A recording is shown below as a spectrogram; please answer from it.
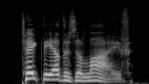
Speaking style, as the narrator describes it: Birgitta snapped

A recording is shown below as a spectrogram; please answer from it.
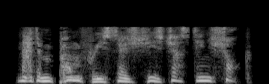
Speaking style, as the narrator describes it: whispered Hermione

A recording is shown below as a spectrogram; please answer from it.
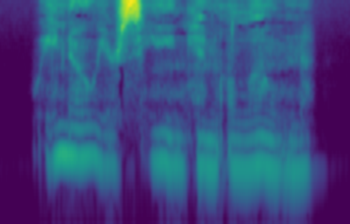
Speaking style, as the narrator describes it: says to me in her light, penetrating whisper

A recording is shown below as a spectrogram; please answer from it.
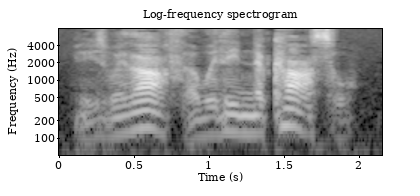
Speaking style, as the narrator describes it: said Malia Grant sullenly

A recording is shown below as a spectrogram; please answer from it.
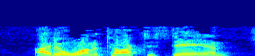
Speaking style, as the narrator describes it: he yelled

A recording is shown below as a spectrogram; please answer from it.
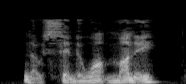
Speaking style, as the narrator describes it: Binder said sullenly

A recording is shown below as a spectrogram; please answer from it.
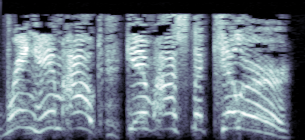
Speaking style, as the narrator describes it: they are screaming

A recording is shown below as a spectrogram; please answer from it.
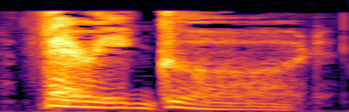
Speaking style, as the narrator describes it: said Voldemort softly

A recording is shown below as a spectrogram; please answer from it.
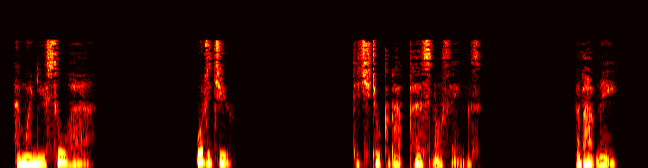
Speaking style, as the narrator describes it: His voice was husky

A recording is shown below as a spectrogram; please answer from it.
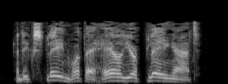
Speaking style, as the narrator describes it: snapped Hamish

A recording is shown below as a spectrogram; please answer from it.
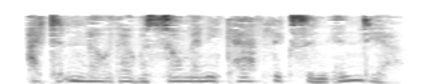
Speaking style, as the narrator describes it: she whispered to him

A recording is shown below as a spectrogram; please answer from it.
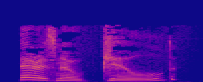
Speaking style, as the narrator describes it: Mistress Corley said coolly

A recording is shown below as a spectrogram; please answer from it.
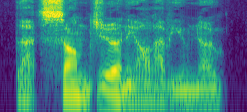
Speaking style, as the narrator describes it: Chos snorted, commenting under his breath

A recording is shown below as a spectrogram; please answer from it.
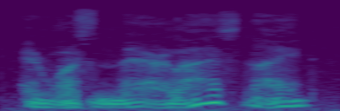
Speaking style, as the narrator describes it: he whispered

